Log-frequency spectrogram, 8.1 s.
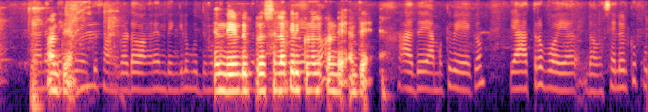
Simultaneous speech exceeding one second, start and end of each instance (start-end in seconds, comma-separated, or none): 2.7-4.1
